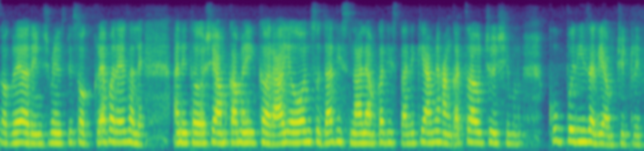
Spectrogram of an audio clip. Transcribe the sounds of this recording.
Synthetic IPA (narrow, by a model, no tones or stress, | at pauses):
səɡɭaəɾeɲd͡ʑmeɳʈsbʱisəɡɭjabəɾɛd͡zʱalẽ | añit̪ʰəəɕeamkam̤ãikəɾajəʋənsud̪ʱːad̪isnalɛamkad̪ist̪alekiamiɦãŋɡaɾawt͡ɕiəɕiːm̤əɽunkʰuːb̚ːəɾiːd͡zʱaliːamt͡ɕiʈɾif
